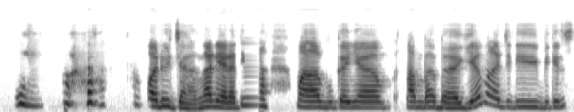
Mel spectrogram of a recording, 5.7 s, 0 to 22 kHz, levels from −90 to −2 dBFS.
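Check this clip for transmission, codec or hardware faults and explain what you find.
One transmission fault is present in this speech clip: a burst of packet loss from 2.45 to 2.61 s. Several packets in a row never arrived in time to be played. The receiver filled the hole by extending the last received sound for about 135 ms, fading it down as the gap continued. There is no silence. Instead, a held, decaying stretch replaces the real audio. Speech then resumes about 140 ms further on, with that portion missing.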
